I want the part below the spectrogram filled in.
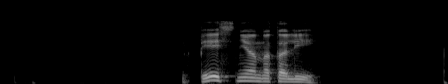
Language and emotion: Russian, positive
